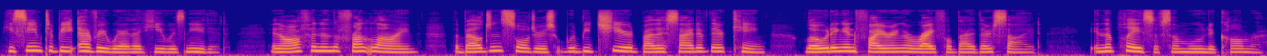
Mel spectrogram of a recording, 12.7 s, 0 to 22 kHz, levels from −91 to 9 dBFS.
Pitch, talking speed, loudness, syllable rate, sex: 220 Hz, 200 wpm, -18 LUFS, 5.4 syllables/s, female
